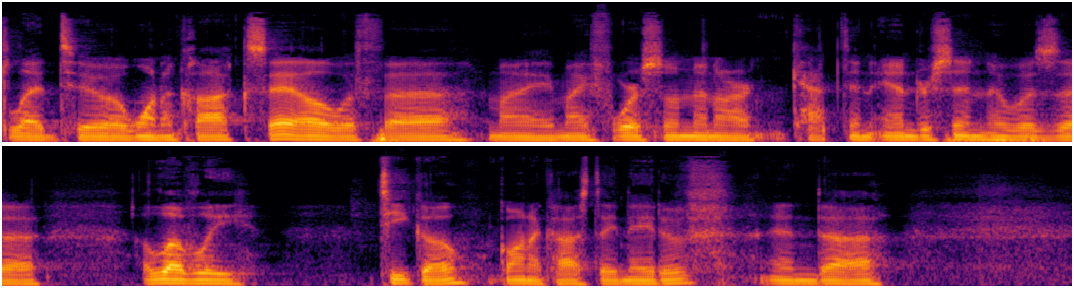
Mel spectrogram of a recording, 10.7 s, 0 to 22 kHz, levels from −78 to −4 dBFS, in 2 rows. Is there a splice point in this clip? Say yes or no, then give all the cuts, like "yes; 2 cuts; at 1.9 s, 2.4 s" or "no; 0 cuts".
no; 0 cuts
